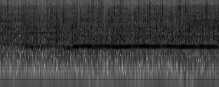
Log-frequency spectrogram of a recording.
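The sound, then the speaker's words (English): Audience applause: a dense, steady wash of clapping hands sustained throughout, fairly even in loudness with no voices standing out. “Before I bring Taylor up, could we give Dana Neal a round of applause?”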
